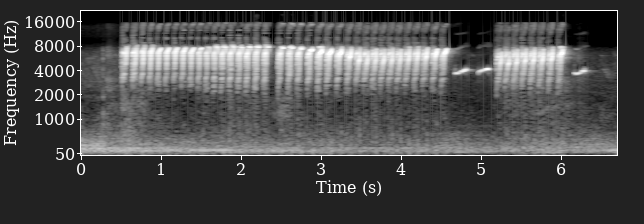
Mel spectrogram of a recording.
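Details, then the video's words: Olive-backed sunbird delivering a sustained, very rapid, high-pitched trill lasting several seconds, broken briefly by a few thin, pure whistled notes before the trill resumes. "Burung Kolibri wulung ( kowul ) gacor"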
